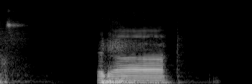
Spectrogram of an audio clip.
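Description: A man shouts a long, drawn-out call.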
